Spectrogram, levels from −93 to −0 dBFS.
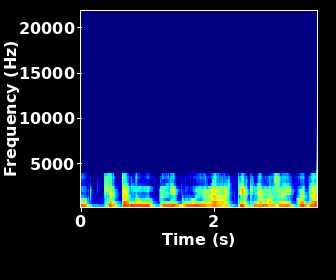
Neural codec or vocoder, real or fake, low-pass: none; real; 3.6 kHz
